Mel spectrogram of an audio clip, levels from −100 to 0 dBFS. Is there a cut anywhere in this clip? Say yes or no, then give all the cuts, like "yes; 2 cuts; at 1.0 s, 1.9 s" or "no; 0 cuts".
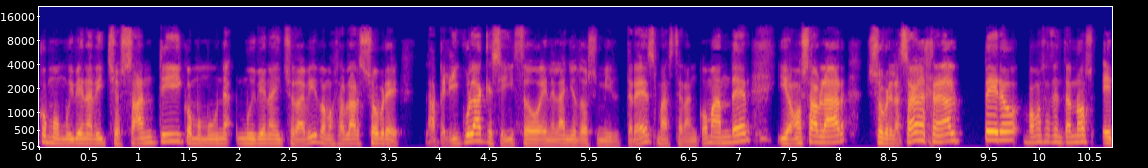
no; 0 cuts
